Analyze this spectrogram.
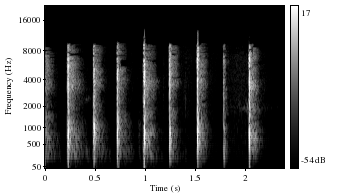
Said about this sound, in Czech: Prostě obyčejný zatleskání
